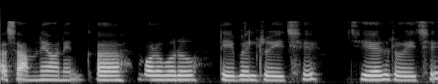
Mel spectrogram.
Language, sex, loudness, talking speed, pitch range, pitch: Bengali, female, -18 LUFS, 135 wpm, 200-215 Hz, 210 Hz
